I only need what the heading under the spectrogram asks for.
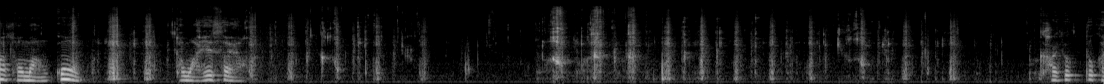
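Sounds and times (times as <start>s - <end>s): person chewing food: 0.8s - 1.8s, 2.4s - 10.1s.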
